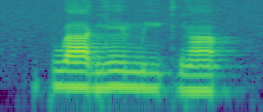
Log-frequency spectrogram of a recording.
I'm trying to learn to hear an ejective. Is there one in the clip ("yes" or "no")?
no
